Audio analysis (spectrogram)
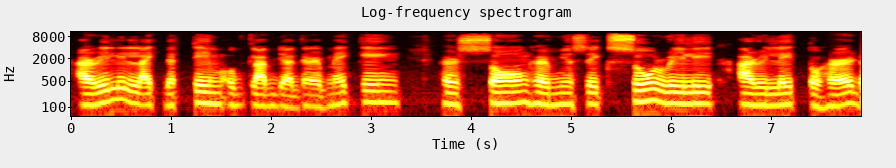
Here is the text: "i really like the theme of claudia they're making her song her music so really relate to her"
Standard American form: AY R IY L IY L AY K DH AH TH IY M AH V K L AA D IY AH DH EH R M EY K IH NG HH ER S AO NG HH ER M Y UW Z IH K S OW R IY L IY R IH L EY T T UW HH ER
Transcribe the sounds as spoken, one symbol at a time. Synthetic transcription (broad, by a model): AY R IY L IY L AY K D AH T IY M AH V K L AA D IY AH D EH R M EY K IH NG HH ER S AO NG HH ER M Y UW S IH K S OW R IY L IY R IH L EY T T UW HH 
